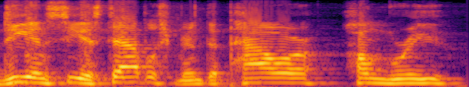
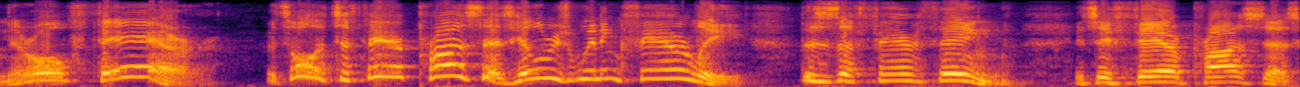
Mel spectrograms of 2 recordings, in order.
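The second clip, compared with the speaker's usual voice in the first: sing-song sarcasm, pitched way up; sarcastic; 8 semitones higher than usual. Acted. Mocking the DNC's claims of a fair process.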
